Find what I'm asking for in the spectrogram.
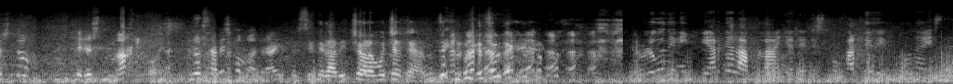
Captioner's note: laughs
